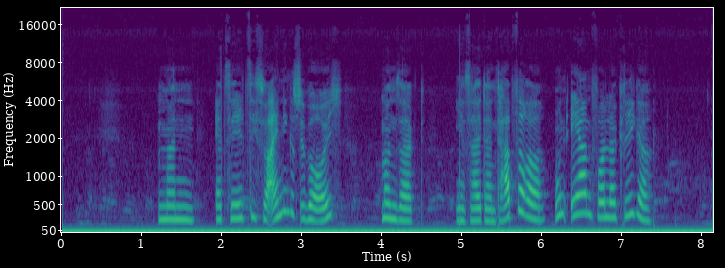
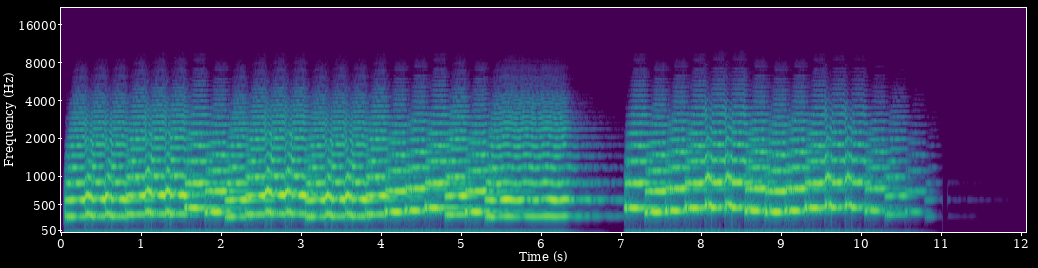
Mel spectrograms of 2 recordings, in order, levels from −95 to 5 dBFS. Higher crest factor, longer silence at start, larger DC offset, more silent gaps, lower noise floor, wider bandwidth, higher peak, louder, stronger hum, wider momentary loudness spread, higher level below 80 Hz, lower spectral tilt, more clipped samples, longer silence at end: first, 20 dB vs 14 dB; about the same, 0 s vs 0.05 s; first, 3% vs 0.3%; neither; second, -54 dBFS vs -81 dBFS; first, 16 kHz vs 5.6 kHz; second, -12 dBFS vs 0 dBFS; second, -32 LUFS vs -14 LUFS; neither; about the same, 9 LU vs 7 LU; first, -54 dBFS vs -68 dBFS; about the same, -5 dB/octave vs -5 dB/octave; neither; second, 0.2 s vs 1.3 s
